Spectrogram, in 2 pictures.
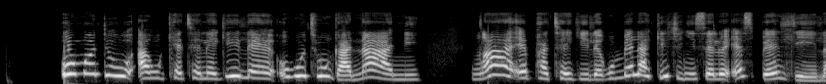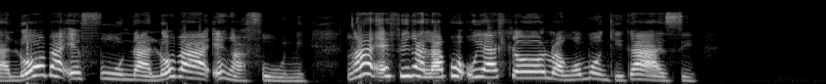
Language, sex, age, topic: North Ndebele, female, 25-35, health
